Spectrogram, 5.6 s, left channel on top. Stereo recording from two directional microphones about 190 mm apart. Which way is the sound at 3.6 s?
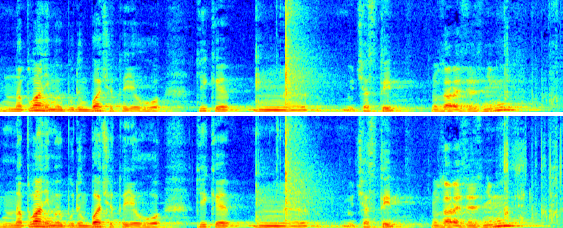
15° left (ahead or behind).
